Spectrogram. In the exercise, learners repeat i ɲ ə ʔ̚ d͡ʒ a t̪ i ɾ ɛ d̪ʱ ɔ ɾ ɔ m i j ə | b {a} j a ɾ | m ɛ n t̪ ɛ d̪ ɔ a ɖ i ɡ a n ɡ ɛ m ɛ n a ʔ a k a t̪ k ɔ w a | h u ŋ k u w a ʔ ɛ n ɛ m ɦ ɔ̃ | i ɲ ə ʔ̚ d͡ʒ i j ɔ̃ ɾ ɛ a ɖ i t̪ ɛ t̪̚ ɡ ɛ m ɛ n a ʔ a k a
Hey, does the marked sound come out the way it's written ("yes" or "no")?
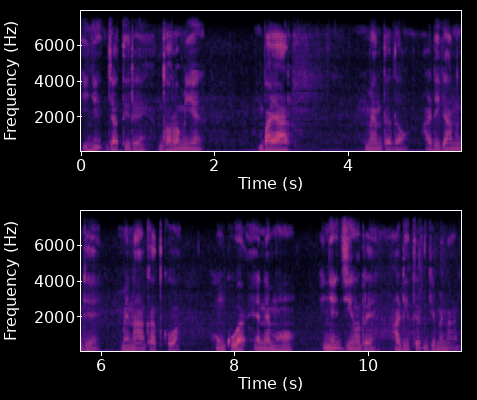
yes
